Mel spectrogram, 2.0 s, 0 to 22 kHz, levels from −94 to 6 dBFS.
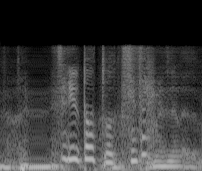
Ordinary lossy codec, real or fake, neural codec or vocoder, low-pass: none; fake; codec, 16 kHz, 0.5 kbps, FreqCodec, larger model; 7.2 kHz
